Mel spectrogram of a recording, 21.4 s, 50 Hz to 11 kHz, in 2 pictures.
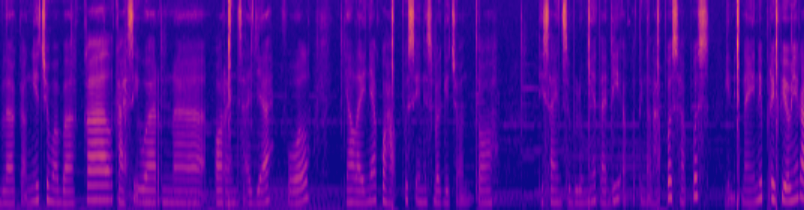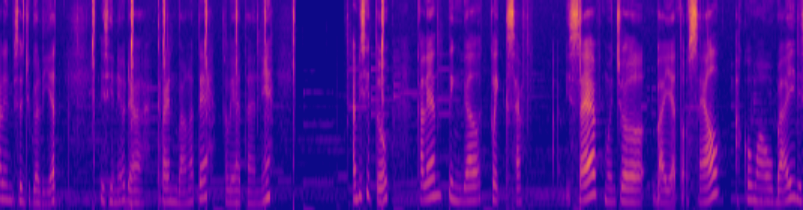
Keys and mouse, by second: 2.9 click, 5.2 click, 7.7 click, 11.8 click, 15.7 click, 18.3 click.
